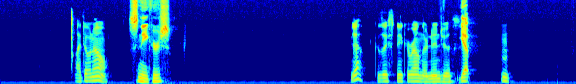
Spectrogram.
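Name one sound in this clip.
A second man talks into a close microphone.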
